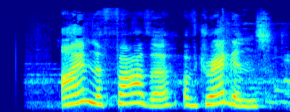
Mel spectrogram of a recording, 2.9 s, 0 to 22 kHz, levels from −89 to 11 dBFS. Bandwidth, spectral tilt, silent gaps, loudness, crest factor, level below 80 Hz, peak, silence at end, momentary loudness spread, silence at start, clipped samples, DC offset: 16 kHz; -3.5 dB/octave; none; -20 LUFS; 16 dB; -78 dBFS; -6 dBFS; 0 s; 8 LU; 0.6 s; under 0.1%; under 0.1%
